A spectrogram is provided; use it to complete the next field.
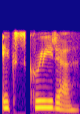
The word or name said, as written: excreta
